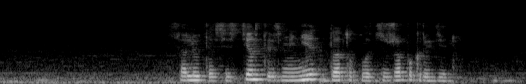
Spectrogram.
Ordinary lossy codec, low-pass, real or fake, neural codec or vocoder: Opus, 32 kbps; 7.2 kHz; real; none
